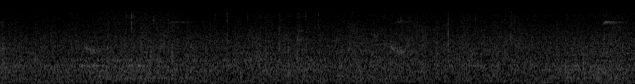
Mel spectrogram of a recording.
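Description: Faint, steady hiss of woodland ambience, with a few soft ticks.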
